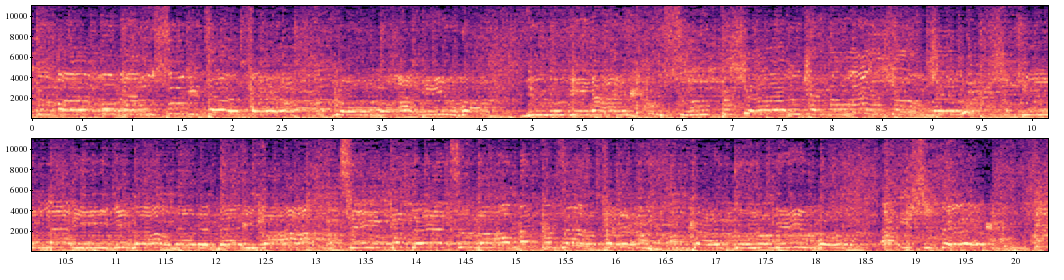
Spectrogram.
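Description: Live J-pop performance: female singers singing into handheld microphones over a pop backing track with a steady beat.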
